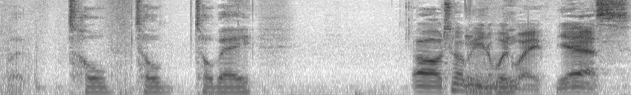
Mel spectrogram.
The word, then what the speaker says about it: Nwigwe: Oh, Toby Nwigwe. Yes. Nwigwe.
